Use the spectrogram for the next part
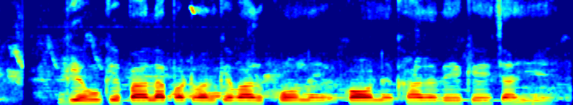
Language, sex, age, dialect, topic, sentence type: Maithili, male, 25-30, Eastern / Thethi, agriculture, question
